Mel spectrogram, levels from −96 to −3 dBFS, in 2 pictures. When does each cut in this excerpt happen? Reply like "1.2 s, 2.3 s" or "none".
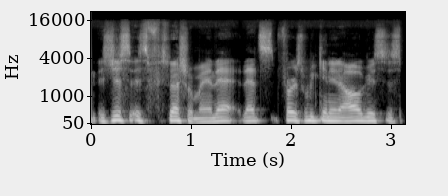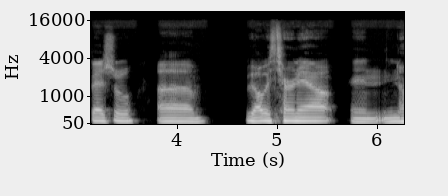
3.7 s, 5.0 s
